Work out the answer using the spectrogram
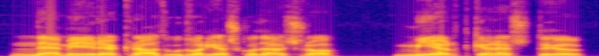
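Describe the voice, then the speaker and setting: A man's voice: a little high, a bit bright, dry recording. A man voicing a stern, hostile male alien warlord in an audiobook, talking in curt commands.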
